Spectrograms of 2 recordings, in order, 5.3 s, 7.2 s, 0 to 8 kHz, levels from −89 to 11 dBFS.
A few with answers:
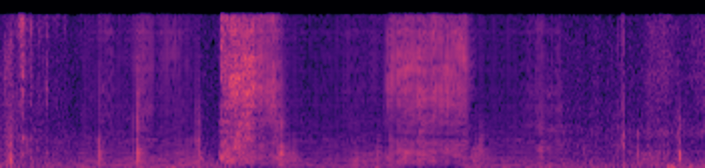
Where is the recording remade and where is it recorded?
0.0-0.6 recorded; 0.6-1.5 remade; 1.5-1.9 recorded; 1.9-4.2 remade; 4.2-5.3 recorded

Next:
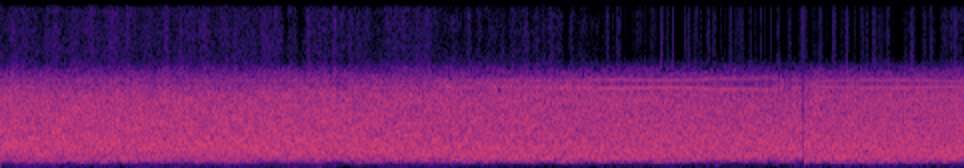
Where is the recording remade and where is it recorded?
0.0-4.5 remade; 4.5-7.2 recorded

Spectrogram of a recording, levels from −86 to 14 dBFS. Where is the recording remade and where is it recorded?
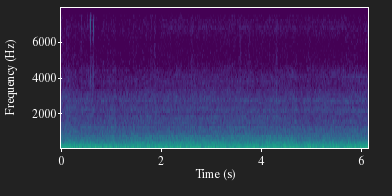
0.0-2.0 recorded; 2.0-5.7 remade; 5.7-6.2 recorded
